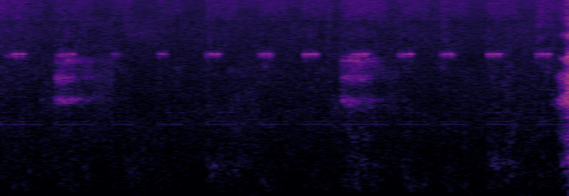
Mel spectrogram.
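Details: A single cricket, possibly indoors in a half-basement room, gives short high chirps roughly every half second, steady and faint, while a man talks in the background.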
